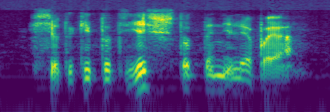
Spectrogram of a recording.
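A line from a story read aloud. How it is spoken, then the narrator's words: Muttered. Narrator (Russian): пробормотал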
